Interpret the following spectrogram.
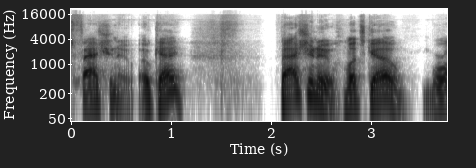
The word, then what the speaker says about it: Fashanu: uh Drew thinks the Saints should pick Olu fashanu at 14 and I gotta get a pronunciation because I'm starting to hear some people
